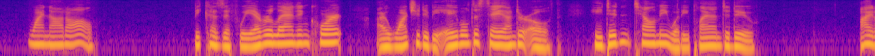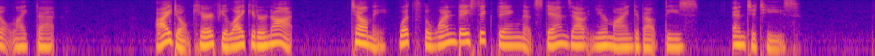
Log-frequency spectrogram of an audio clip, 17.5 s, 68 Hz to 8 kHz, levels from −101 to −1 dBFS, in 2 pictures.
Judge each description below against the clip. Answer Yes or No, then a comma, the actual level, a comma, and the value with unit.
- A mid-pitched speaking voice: Yes, medium, 175 Hz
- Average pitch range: Yes, average, 4.3 semitones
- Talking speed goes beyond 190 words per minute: Yes, average, 200 wpm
